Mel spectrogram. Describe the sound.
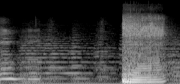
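A person blows a loud, buzzy mouth raspberry imitating a fart, a single half-second burst coming right after a low, droning hum from the voice.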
